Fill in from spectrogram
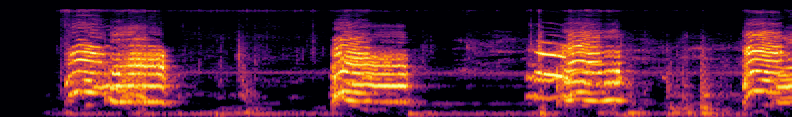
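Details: A young Alexandrine parakeet chick being hand-fed gives four harsh, raspy squawks, each about half a second long and roughly one per second, with a faint low hum between them.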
